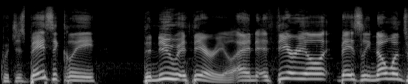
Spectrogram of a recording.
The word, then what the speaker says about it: Ethereal: so there used to be a program called ethereal not etheral yeah it's I had an argument with a c pronounced ethereal if you pronounce it any other way you're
